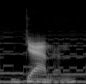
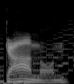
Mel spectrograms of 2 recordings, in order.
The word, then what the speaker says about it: Ganon: But they pronounced Ganon, German, which is Ganon.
